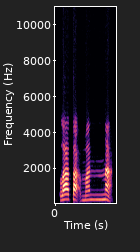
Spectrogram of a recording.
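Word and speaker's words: لَا تَأْمَنَّا: ada tulisan kecil ismam, berarti kita membacanya adalah dengan cara memoncongkan bacaan pada lafaz man. Berarti cara bacanya la ta'manna. La ta'manna. Jadi suara tidak berubah, melainkan cuma bibir aja yang berubah.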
